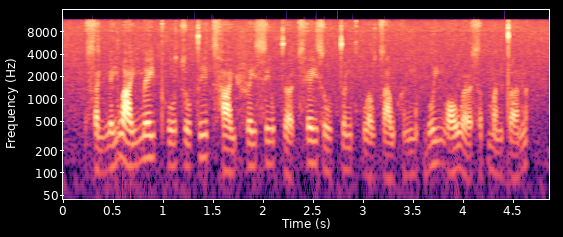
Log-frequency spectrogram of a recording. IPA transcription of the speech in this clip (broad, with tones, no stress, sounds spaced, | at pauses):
s ɐ˨˩ j ŋ e˨˥ j w aː˨˧ j m e˥ j pʰ uː˨˥ t͡s uː˨ t̪ iː˥ t͡sʰ aː˨ j f e˧ j s iː˧ w t̪ œː˨˩ t͡sʰ e˥ j s uː˨˧ t̪ ɵ˧ n kʷʰ aː˨˩ w t͡s aː˨˩ w h ɵ˨˧ n m ɐ˨ k̚ j uː˥ j ŋ ɔː˨˥ w œː˨˩ s ɐ˥ p̚ m ɐ˨˧ n t̪ ɐ˨˥ n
